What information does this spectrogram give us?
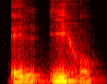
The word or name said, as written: El hijo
